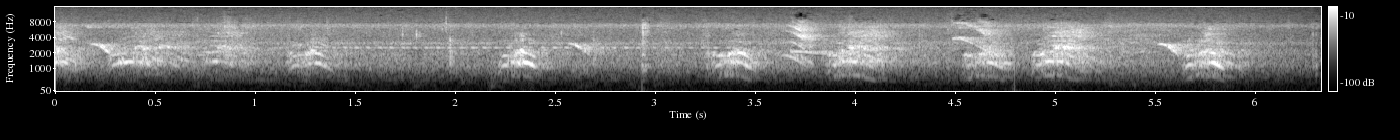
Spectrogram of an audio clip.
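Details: A wild turquoise-fronted amazon in its natural habitat gives harsh, squawky notes about twice a second, some rising and some falling, over a steady high hiss of insects.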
